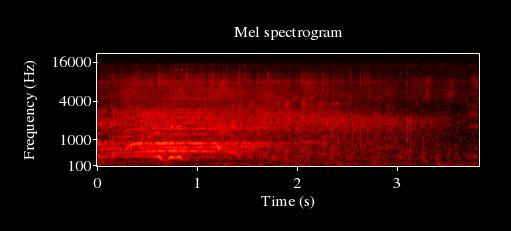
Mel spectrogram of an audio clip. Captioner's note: audience cheering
